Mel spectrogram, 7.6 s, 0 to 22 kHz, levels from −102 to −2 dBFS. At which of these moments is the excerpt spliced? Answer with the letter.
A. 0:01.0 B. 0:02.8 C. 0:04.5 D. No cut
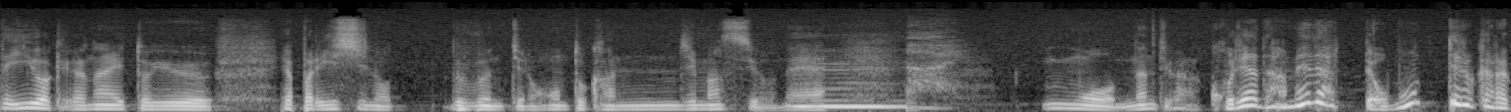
C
